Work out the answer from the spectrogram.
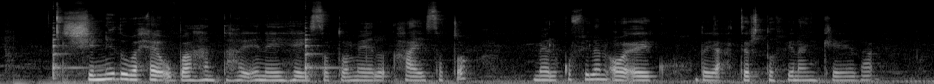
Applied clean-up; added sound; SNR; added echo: none; Bowed string instrument; 15 dB; none.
